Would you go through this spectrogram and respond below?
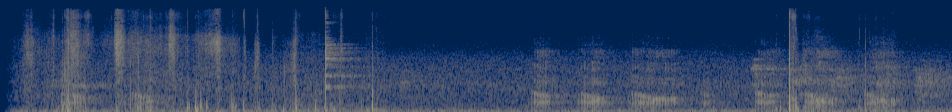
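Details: The only antlered fallow deer buck in a herd in a park enclosure in Arnhem, Netherlands, groans in deep, belching runs in quick succession during the November rut, asserting dominance.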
